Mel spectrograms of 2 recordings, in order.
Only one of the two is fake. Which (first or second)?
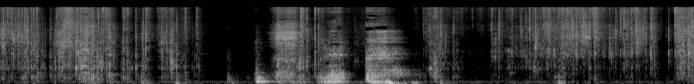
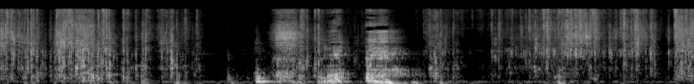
second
